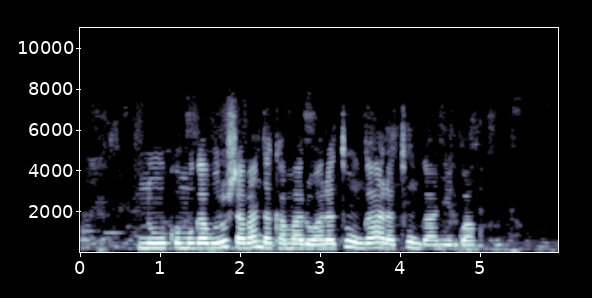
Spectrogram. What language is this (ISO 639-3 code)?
kin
